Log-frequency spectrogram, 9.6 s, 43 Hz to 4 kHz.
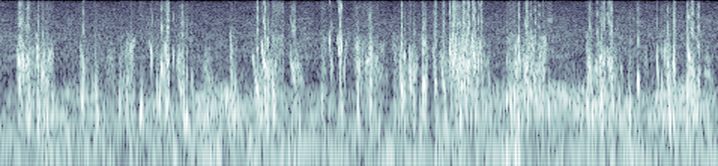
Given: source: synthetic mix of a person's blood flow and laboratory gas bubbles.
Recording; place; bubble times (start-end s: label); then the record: Doppler ultrasound of blood flow; subclavian vein
0.20-0.72 s: bubbles
1.05-1.34 s: bubbles
1.57-1.95 s: bubbles
1.97-2.58 s: bubbles
3.05-3.17 s: bubbles
3.33-3.79 s: bubbles
3.85-3.95 s: bubbles
4.26-4.63 s: bubbles
4.70-5.13 s: bubbles
5.22-6.56 s: bubbles
6.71-7.37 s: bubbles
7.79-8.31 s: bubbles
8.35-8.61 s: bubbles
8.72-9.07 s: bubbles
9.12-9.33 s: bubbles
From the record:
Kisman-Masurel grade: 333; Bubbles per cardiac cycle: rolling drumbeat, 9 or more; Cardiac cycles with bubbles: 50 to 99%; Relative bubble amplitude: loud (0.450 to 0.775); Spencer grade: 3 (all of the cardiac periods contain showers or single bubble signals, but not dominating or overriding the cardiac motion signals); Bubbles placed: anywhere in the cardiac cycle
